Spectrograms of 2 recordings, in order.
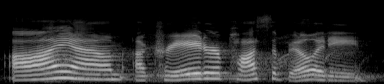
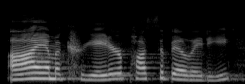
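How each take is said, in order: First: It is said with strong energy and force. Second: It is said calmly, without extra force.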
